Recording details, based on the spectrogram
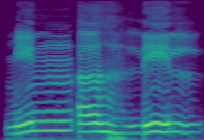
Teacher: Tum min, nun mati bertemu hamzah. Jadi bila nun mati bertemu hamzah ni izhar. Izhar halqi.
